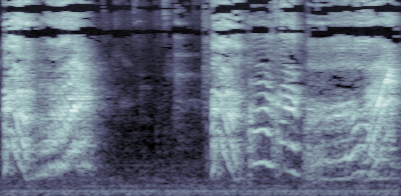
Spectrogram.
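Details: Pet Amazon parrots screaming indoors: two bouts of harsh, raspy squawking split by a second of quiet, with wavering, slurred tones in the second bout and a low hum beneath.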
